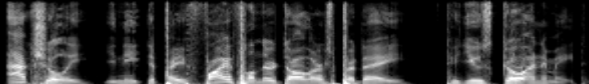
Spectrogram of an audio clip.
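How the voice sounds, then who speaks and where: A man's voice: on the high side, lively intonation, normal speed, fairly bright tone, smooth, no room sound. A man voicing a smug, bossy operating system assistant that taunts its user in a cartoon skit. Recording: heavy noise behind the voice.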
